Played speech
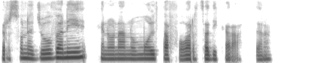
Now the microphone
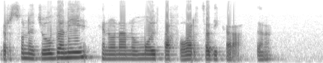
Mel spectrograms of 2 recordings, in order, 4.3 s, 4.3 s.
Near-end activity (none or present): none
